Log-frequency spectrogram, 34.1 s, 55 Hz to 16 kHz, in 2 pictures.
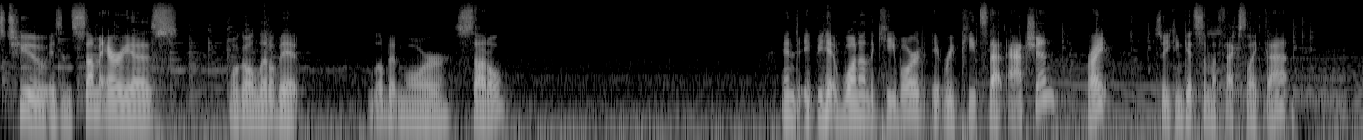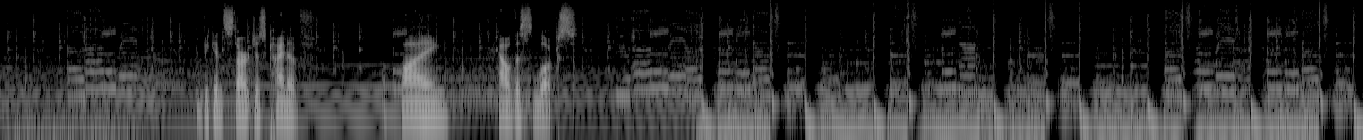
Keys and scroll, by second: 0.4 s, 20.4 s, 25.7 1.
